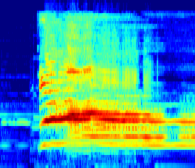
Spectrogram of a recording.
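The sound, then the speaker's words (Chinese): A voice imitates a fat cat screaming after being stung by a bee: one loud, sustained, high-pitched wail that starts abruptly and holds steady for about two seconds before easing off slightly. “它尖叫起来，”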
